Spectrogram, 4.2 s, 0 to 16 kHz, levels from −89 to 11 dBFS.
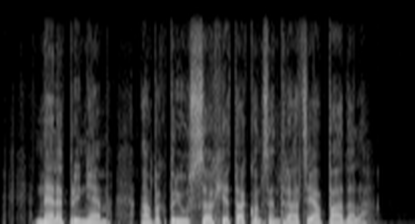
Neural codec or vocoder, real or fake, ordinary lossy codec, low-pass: none; real; none; 14.4 kHz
